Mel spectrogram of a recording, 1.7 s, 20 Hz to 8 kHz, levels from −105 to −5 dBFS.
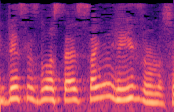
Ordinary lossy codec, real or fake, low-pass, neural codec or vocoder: MP3, 32 kbps; fake; 7.2 kHz; codec, 16 kHz, 1.1 kbps, Voila-Tokenizer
